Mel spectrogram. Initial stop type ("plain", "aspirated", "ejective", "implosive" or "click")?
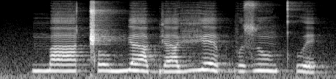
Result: click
